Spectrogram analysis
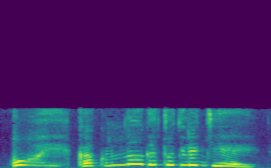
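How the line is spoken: Joyful exclamation. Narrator (Russian): воскликнула она радостно

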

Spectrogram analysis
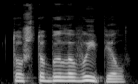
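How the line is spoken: Plain. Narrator (Russian): сказал Пашка

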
